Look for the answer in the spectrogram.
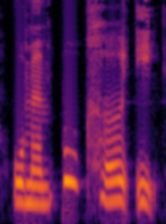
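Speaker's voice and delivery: ordinary delivery, nothing marked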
